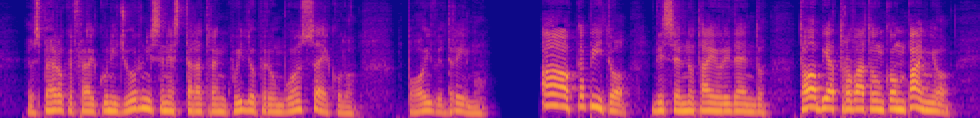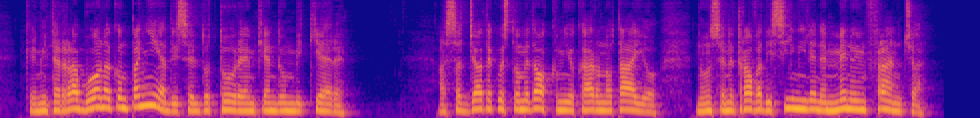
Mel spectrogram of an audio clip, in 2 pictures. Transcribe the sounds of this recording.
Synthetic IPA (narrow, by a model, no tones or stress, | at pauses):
espɛːɾok̟efɾaːlkuːnid͡ʒornisenest̪aɾat̪ːɾaŋkwilːopeɾumbwɔnsɛːkolo | pɔjved̪ɾeːmo | aɔkːapiːt̪o | d̪isːeilnot̪ajoɾid̪ɛnd̪o | t̪ɔːbiat̪ːɾovaːt̪ouŋkompaɲːo | kemːit̪erːabːwɔːnakompaɲːiːad̪isːeild̪ot̪ːoːɾeampjɛnd̪oumbikːjɛːɾe | asːad͡ʒːaːt̪ekwest̪omed̪ɔkːmiːokaːɾonot̪aːjononsenet̪ɾɔːvad̪isiːmilenemːeːnoiɱfɾant͡ʃa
